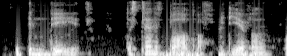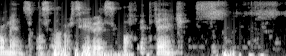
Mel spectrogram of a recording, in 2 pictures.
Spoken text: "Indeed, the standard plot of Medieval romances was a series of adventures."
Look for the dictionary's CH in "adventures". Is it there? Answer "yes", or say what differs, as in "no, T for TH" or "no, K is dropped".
no, SH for CH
